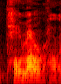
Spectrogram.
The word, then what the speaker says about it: 炮烙: 炮烙哈，炮烙就是我一般都管叫炮烙哈。你看标准发音是炮烙啊，呃，这也是苏妲己发明的哈。具体做法就是让一个人走在一个烧红的铜柱子上啊，就是一个大。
